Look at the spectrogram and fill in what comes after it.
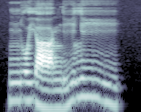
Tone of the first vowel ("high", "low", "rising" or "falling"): high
